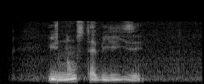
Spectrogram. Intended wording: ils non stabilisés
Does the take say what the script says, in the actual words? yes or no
yes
